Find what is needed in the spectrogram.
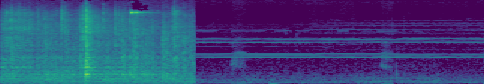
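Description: Film soundtrack ambience: a dense hiss with one sharp click about a second in. It cuts off abruptly after about two and a half seconds to a faint, steady hum of several held tones.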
